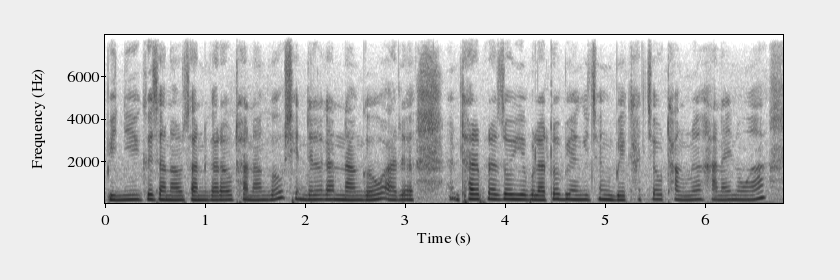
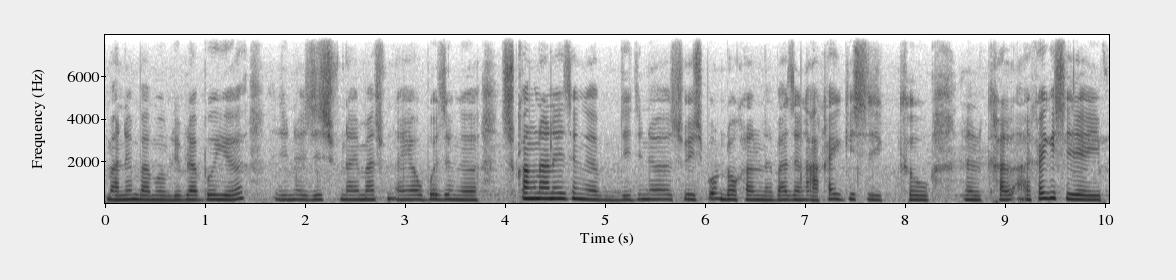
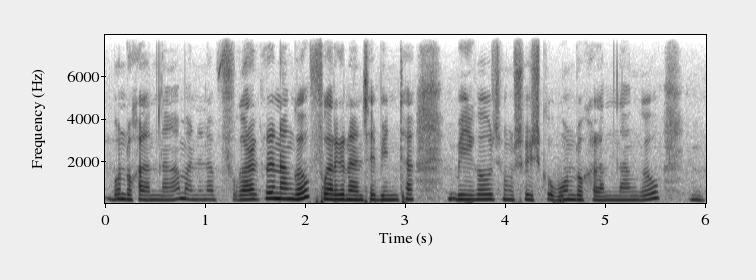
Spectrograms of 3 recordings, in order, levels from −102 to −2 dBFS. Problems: low volume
